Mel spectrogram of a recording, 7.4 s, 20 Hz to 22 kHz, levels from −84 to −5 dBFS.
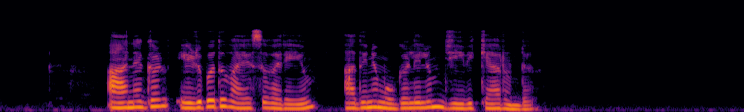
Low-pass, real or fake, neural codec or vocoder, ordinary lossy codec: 7.2 kHz; real; none; none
